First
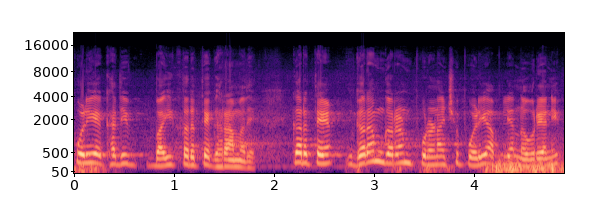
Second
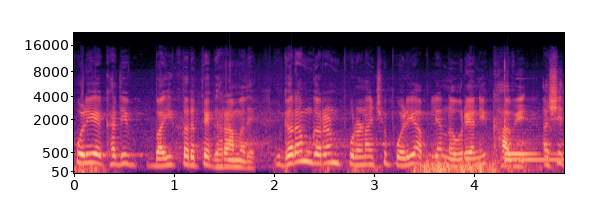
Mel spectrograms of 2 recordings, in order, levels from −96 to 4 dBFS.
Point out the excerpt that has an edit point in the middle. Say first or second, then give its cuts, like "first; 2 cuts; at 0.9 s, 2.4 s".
second; 1 cut; at 2.0 s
